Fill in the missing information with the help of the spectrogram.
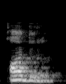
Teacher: कौफ हरूफ मुस्तारिया में से मुंह और आवाज को खोल कर यानी मोटा करके पढ़ना है। दाल हमारे पास हरूफ कलकला में से है, तो हमने यहाँ पे कलकला करना है, यानी हमारे मखरज में जुम्बश सी महसूस हो, यानी हमें अपनी आवाज वापस सुनाई दे।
